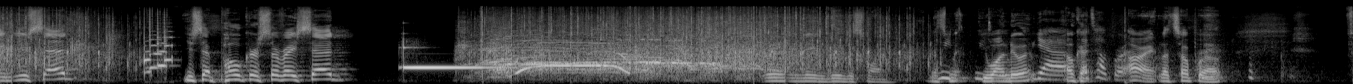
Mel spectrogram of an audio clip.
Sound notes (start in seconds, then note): 4.6 cheering and applause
